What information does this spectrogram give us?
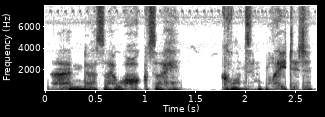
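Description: A man's voice: lowish voice, fairly even intonation, takes it slowly. A man vlogging a disc golf round in a playful, jokey manner, mixing casual chat with mock-dramatic narration.

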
